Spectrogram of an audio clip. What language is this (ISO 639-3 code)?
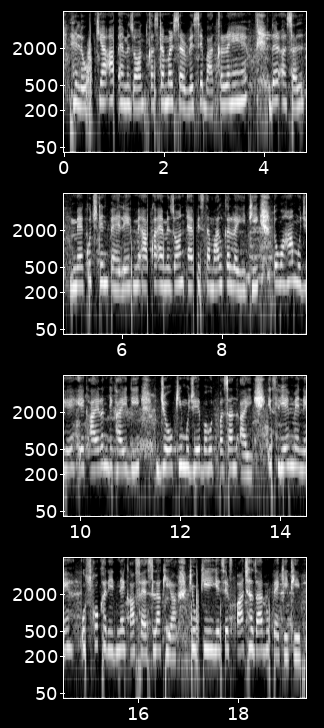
urd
